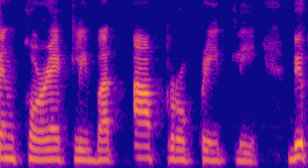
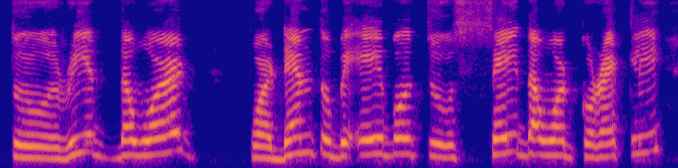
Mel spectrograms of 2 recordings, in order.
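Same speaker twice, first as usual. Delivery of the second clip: ordinary talk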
